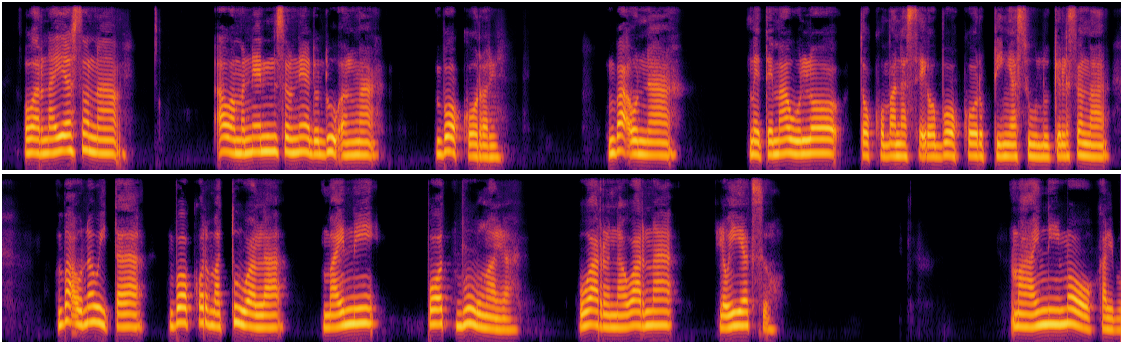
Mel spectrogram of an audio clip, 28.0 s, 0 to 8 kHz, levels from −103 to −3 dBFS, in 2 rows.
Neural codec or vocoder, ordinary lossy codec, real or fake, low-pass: codec, 16 kHz, 2 kbps, X-Codec, WavLM features, trained on Multilingual LibriSpeech; none; fake; 7.2 kHz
